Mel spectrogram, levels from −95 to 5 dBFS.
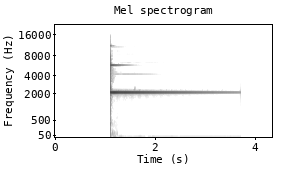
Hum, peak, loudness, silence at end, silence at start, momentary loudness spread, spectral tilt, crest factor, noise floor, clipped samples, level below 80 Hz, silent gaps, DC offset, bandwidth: none; -6 dBFS; -27 LUFS; 1 s; 1.1 s; 23 LU; 3.5 dB/octave; 28 dB; -56 dBFS; under 0.1%; -82 dBFS; none; under 0.1%; 14.5 kHz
